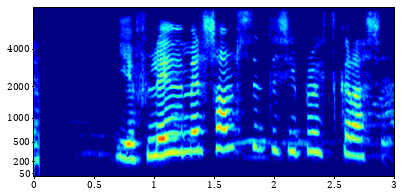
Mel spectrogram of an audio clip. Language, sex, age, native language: Icelandic, female, 11, Icelandic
